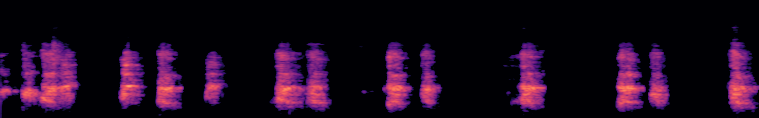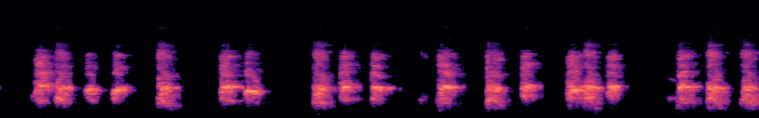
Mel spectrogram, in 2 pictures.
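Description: A dog barking over and over, about thirty short barks, often in pairs or quick clusters with silence between them, coming faster in the second half.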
